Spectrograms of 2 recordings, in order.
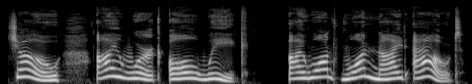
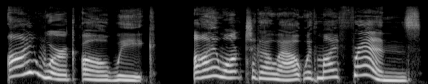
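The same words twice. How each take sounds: First: Higher, insistent arguing voice; exasperated mother. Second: Raised, higher-pitched arguing voice; indignant retort. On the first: Working mom wants a night out, mildly exasperated. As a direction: argue your case, mildly exasperated. Acted quarrel, mother answers her daughter. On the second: Daughter turns mom's argument back on her, indignant retort. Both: Acted.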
